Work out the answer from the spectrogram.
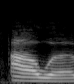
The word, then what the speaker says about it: hour: I mean, the H is never pronounced, such as hour. So it's an hour, because we don't pronounce the H.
